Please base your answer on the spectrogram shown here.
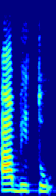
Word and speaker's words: hábito: pele que eu habito você vê que a diferença se dá pela sílaba tônica né hábito que é uma proparoxítona vai ter mais força na sílaba antepenúltima e hábito que Tecnicamente tem a mesma escrita mas a diferença se dá pela sílaba tônica que não é mais sem a penúltima Então esta é propa oxítona olha aí ó proparoxítona e esta habito é paroxítona sílaba tônica penúltima sílaba tônica na proparoxítona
